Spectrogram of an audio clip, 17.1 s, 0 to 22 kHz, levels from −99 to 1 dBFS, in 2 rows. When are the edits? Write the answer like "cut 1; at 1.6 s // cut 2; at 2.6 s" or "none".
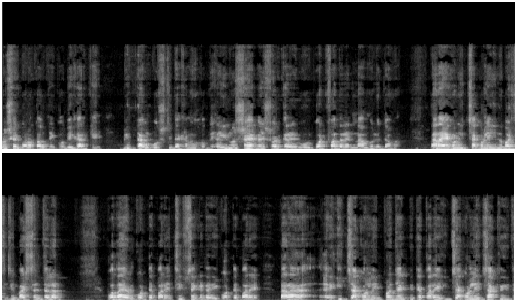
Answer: cut 1; at 3.6 s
